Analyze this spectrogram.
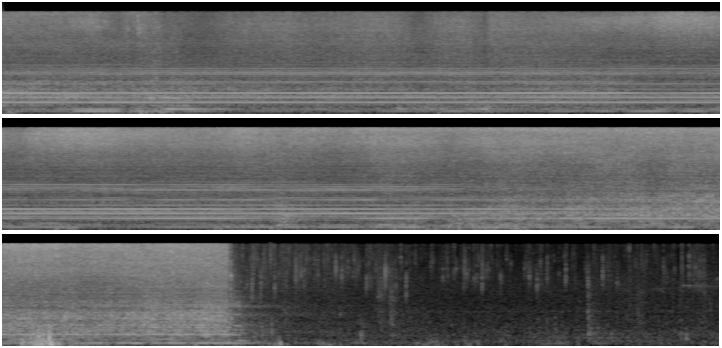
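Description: High-pressure washer spraying: a steady pump whine under the hiss of the water jet. It cuts off suddenly with about five seconds left, leaving only faint sound.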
